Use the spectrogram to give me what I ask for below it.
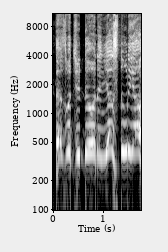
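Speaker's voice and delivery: high, loud incredulous yelp; hammed-up high shocked voice; mock disbelief. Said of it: "I was like".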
